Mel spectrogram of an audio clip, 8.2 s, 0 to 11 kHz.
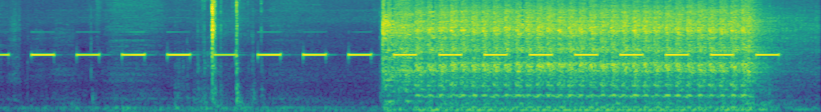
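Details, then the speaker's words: MK3 Toyota Supra that sat for years, cranked on a jump box after a loose positive terminal was fixed: a chime, then about four seconds of even cranking with no firing; the fuel pump is not priming because it is unplugged. "um unfortunately i still don't think we're getting any fuel up there that brake pedal feels just feels just like a clutch pedal it really doesn't feel like i'm getting any fuel still i'm not hearing the not hearing it prime either"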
